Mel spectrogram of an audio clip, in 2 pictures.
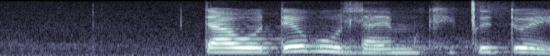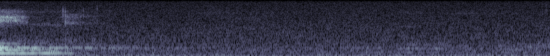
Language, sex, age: Swati, female, 21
